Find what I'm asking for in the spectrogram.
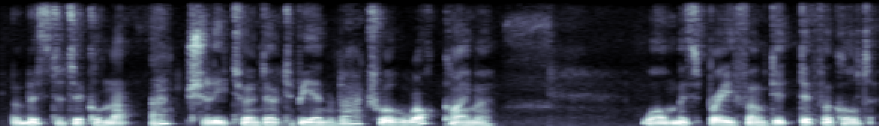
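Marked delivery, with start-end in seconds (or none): none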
